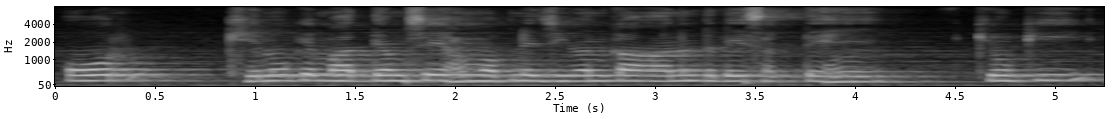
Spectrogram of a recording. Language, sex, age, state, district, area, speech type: Hindi, male, 30-45, Rajasthan, Karauli, urban, spontaneous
